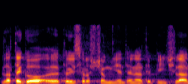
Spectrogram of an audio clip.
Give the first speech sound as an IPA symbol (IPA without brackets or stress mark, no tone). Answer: d̪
